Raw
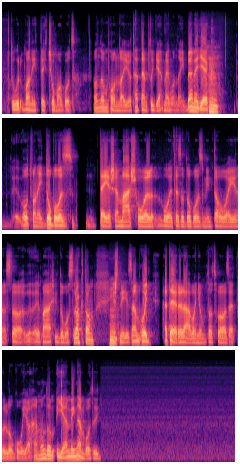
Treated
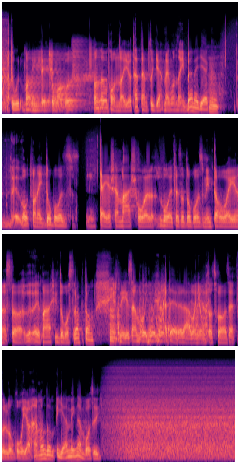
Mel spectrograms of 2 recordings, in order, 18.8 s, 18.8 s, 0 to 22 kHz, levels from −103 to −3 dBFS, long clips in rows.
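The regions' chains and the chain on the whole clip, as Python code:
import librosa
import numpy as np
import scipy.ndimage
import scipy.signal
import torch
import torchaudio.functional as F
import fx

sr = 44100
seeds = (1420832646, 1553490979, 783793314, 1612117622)

y = fx.chain(x, sr, fx.steep_lowpass(hz=4200.0, slope=48),
    fx.peak_eq(hz=2300.0, db=5.0, octaves=0.32),
    fx.room_flutter(wall_m=4.5, rt60_s=0.47), at=(0.4, 2.09))
y = fx.chain(y, sr, fx.tilt_shelf(db=-6.0, hz=1100.0),
    fx.env_phaser(low_hz=180.0, high_hz=2900.0, full_db=-20.5), at=(6.08, 7.87))
y = fx.chain(y, sr, fx.highpass(hz=510.0, slope=6),
    fx.echo_wet_lowpass(ms=183, feedback_pct=81, hz=2400.0, wet_db=-22),
    fx.sustainer(db_per_s=31.0), at=(11.43, 13.6))
y = fx.env_lowpass_down(y, sr, base_hz=580.0, full_db=-17.5)
y = fx.weighting(y, sr, curve='A')
y = fx.band_squash(y, sr, depth_pct=100)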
